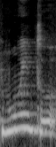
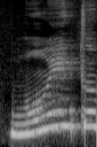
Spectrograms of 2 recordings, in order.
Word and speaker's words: muito: Focus on the ‘in’ sound. Let's take 'muito' and break it into parts. A bit faster. It sounds beautiful! Muito bonito! Muito!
